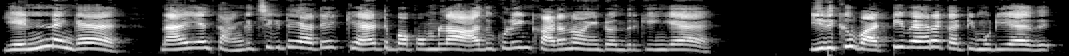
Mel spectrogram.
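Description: A woman voicing Ambujam, squeaky scolding housewife. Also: fast, a bit bright. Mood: worried. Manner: scolding, argumentative. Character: Ambujam, village housewife, proud, quick-tempered. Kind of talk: animated village comedy voice acting.

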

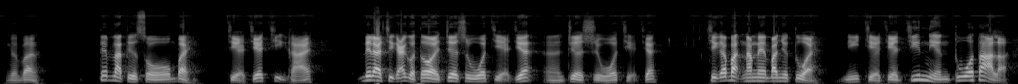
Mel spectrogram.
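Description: A man's voice: medium pitch, sing-song, bright, forceful tone, no echo, clean studio sound. Man teaching word by word. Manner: explains word by word, repeats example sentences slowly; frequent hesitations. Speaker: Chinese teacher. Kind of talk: vocabulary lesson.

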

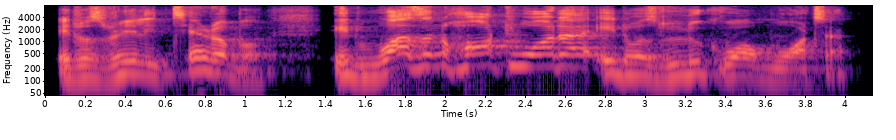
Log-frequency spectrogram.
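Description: A middle-aged man, a pastor, teaching scripture on a talk show in an animated, emphatic way, repeating key phrases. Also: on the high side, normal speed. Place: living-room studio set, indoors.

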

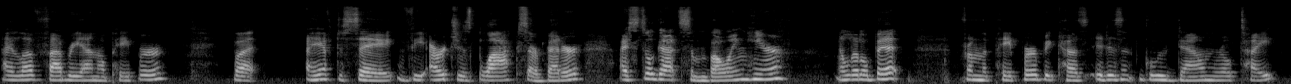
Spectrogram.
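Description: A middle-aged woman at her art table, keeping up an easy, chatty commentary as she paints. Her voice sits at an ordinary middle pitch and is caught by a camera mic above the table. She talks things through as she goes, in plain everyday speech. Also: measured pace. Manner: relaxed, chatty running commentary. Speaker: watercolor artist. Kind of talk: thinking aloud while painting.

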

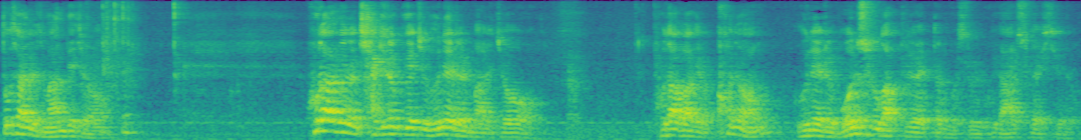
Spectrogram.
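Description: A man's voice: lowish voice, sing-song, normal speed, pauses often, slight background noise. A male pastor preaching a sermon, telling a folk tale and asking the congregation questions. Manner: storytelling, asks the congregation questions. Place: church sanctuary. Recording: echoey church hall, mic far off.

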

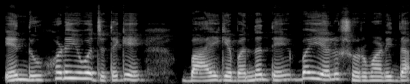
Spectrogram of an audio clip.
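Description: Mellow woman narrating a romance serial. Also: mid-range voice. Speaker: storyteller.

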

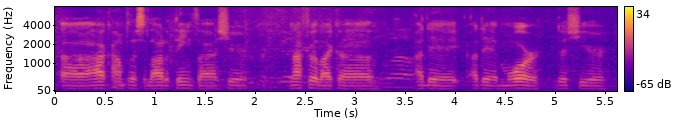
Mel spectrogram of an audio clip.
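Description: A young man in his twenties, a college football player, answering questions in a relaxed postgame press interview, with many fillers. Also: fairly low pitch, normal speed, a crowd in the background. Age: 20s. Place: indoor media room before a banner.

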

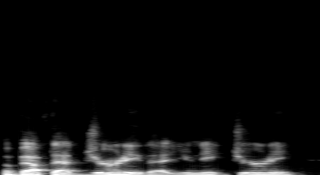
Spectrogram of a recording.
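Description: A man's voice: mid-range voice, fairly even intonation, moderate pace, dull audio. Man hosting a casual video-call talk. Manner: conversational, thinks aloud with restarts. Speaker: host of an online family-studies program.

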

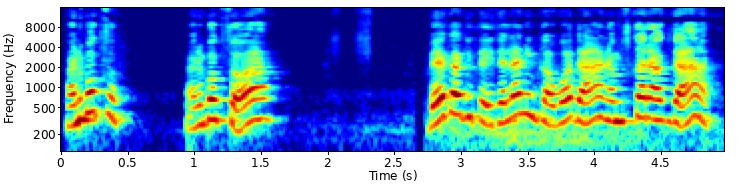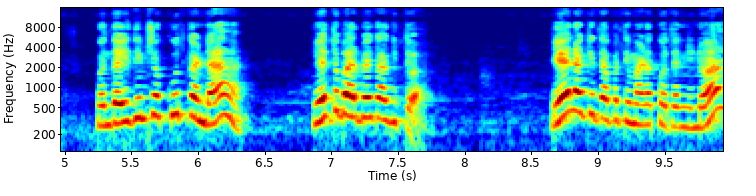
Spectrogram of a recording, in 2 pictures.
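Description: A woman's voice: very high-pitched, quick pace, pauses often, a little mellow. A woman with a Kannada accent, acting in a family drama, lamenting and reproaching her sons. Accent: Kannada from Chikkaballapura.

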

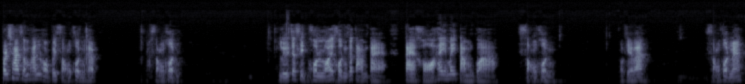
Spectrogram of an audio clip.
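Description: Man, mid-pitched, crude and offhand, selling on a lo-fi live stream. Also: animated, measured pace, long pauses, bright, forceful tone. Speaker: network marketing presenter.

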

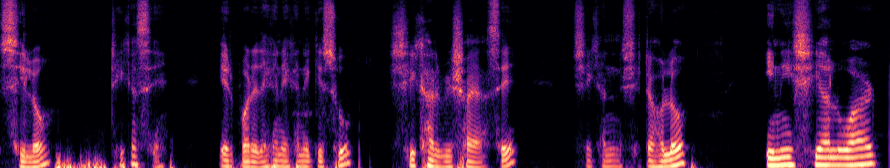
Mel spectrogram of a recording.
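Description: A man's voice: medium pitch, dry recording. Patient male language teacher, dry close sound. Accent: Bangladeshi Bengali. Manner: patient, repeats "okay?" after each point. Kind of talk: screen-recorded lesson explanation.

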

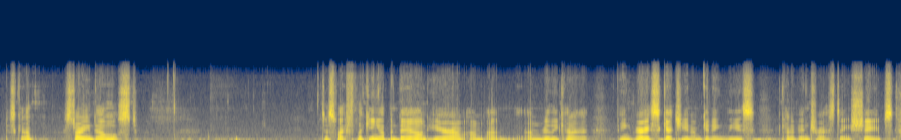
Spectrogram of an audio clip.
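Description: Low gravelly guy walking through a drawing tutorial, lots of ums, rambly and relaxed. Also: normal speed, slight background noise. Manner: relaxed, rambling, many fillers and restarts. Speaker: art instructor. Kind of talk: screen-recorded software tutorial.

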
